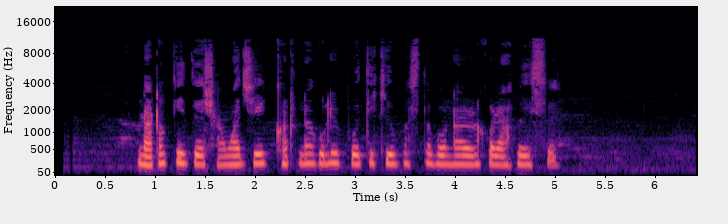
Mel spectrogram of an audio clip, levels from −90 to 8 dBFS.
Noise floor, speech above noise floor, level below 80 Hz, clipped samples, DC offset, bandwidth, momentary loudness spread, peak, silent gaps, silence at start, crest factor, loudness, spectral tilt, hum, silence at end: -61 dBFS; 37 dB; -68 dBFS; under 0.1%; under 0.1%; 11.5 kHz; 6 LU; -6 dBFS; none; 0.65 s; 20 dB; -25 LUFS; -7 dB/octave; none; 1.4 s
